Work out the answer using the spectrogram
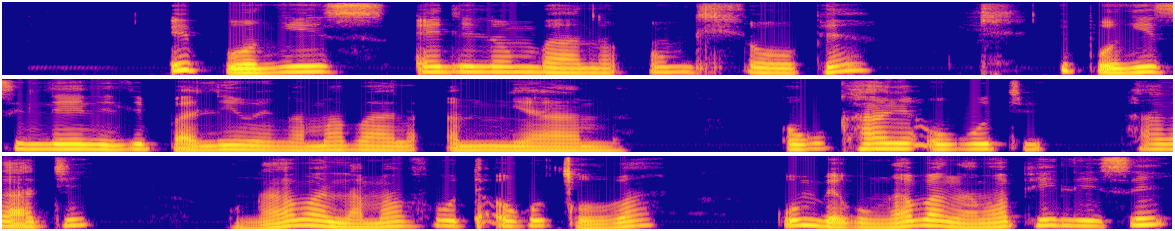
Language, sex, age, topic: North Ndebele, female, 25-35, health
